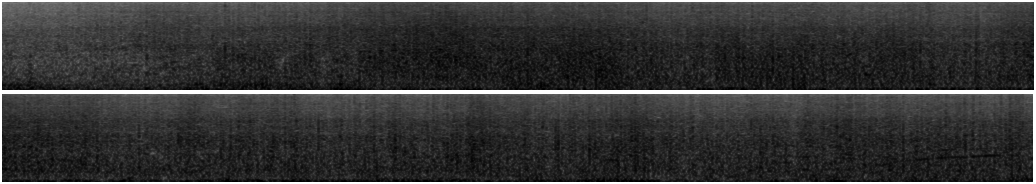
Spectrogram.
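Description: Steady hiss of rain, getting louder about a second and a half in, with wind rumbling on the microphone.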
